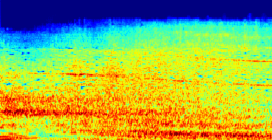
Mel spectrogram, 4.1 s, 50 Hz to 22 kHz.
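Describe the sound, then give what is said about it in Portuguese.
An airplane sound effect: a loud, steady engine roar with broad, hissing jet-like drone that stays level for about four seconds. “Basta você anotar quantas vezes você ouve o Avião do Estádio 97 passar em qualquer dia do programa”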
